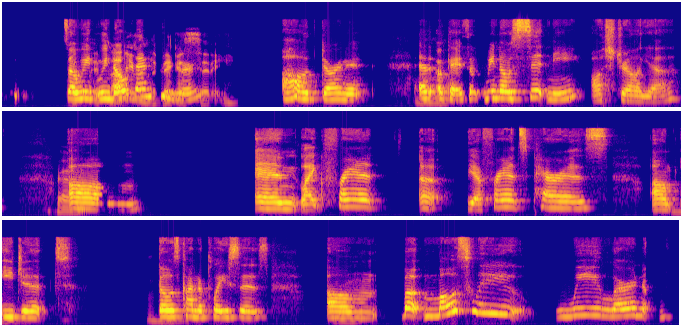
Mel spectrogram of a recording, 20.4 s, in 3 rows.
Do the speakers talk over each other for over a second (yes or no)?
yes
